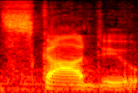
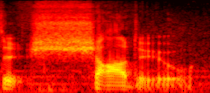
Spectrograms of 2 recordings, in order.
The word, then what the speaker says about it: Scadu: a duu it was clear that most people pronounced it scadu or scadu uh but if there was an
